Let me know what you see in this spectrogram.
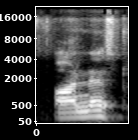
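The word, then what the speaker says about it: honest: लोग ए यूज़ करेंगे एन ऑनेस्ट person ऑनेस्ट को अ से प्रोनाउंस करेंगे तो ऑनेस्ट ऑनेस्ट जो है स्वर है तो स्वर के आगे हम लोग एन ऑनेस्ट करें यूज़ कर लेंगे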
